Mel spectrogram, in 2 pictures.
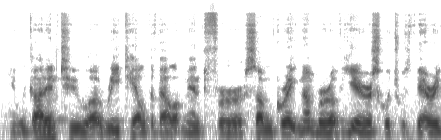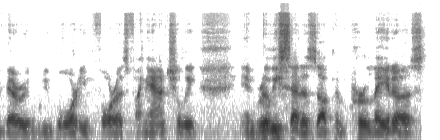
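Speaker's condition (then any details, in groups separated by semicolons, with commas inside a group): No condition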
